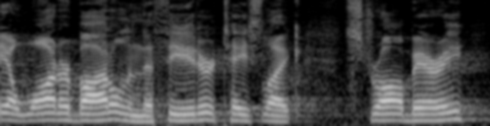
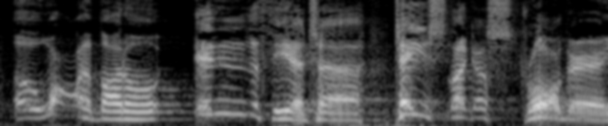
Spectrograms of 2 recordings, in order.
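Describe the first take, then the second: First: It is said in a plain American accent. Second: It is said in a put-on British accent.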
